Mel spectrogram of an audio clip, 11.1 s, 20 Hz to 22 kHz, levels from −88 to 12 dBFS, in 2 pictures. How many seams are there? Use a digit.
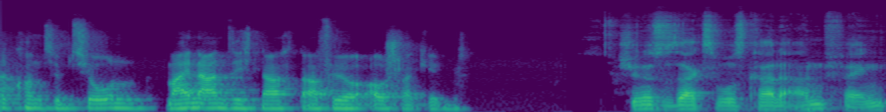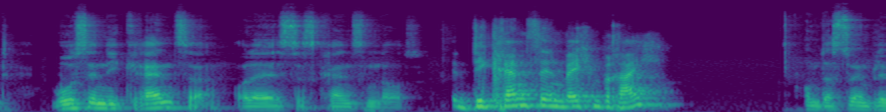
2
